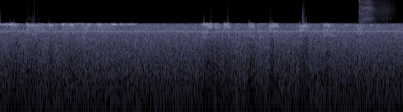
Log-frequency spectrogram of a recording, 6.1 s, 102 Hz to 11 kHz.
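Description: Steady hiss of band noise through a single-sideband ham radio receiver on the 75-metre band, heard in the gap between transmissions, with a faint steady high whistle under it.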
